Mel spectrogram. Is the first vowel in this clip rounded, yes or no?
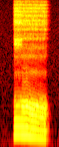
yes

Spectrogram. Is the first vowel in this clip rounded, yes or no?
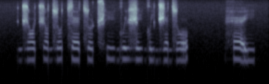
yes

